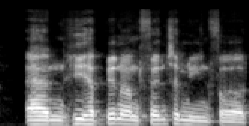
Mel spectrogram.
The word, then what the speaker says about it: phentermine: half this shit, but it's phentermine because it's phentamine is something different, but phentermine.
